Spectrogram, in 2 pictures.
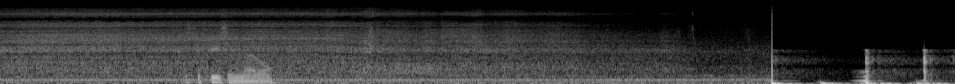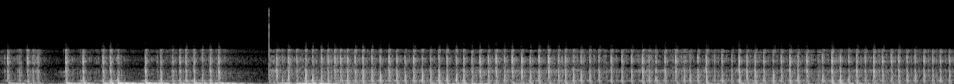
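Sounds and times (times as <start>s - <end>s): fan hum: 0.0s - 7.8s
welding arc crackling: 0.0s - 7.8s, 8.6s - 19.0s.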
